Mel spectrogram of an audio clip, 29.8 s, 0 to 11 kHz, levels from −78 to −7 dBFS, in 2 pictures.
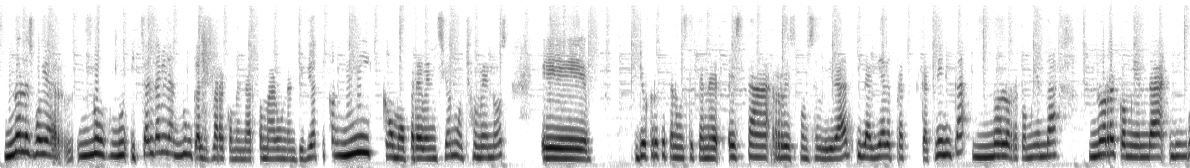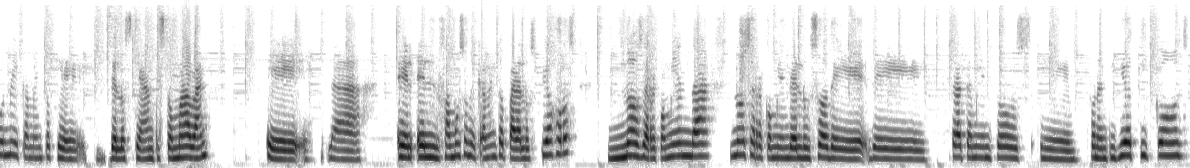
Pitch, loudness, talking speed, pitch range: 220 Hz, -22 LUFS, 145 wpm, 200-245 Hz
